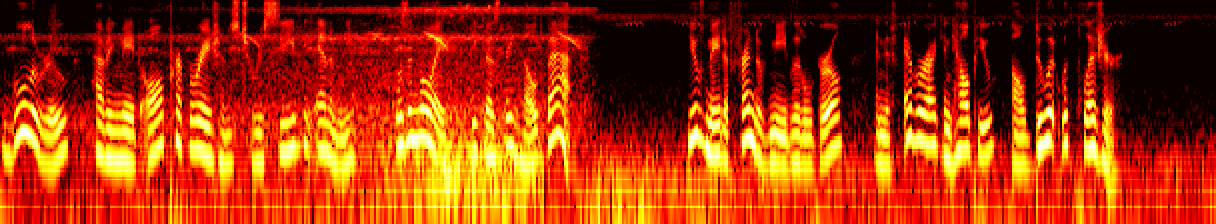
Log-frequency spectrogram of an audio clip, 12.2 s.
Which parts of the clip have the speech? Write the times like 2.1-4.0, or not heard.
0.0-5.8, 6.8-11.2.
